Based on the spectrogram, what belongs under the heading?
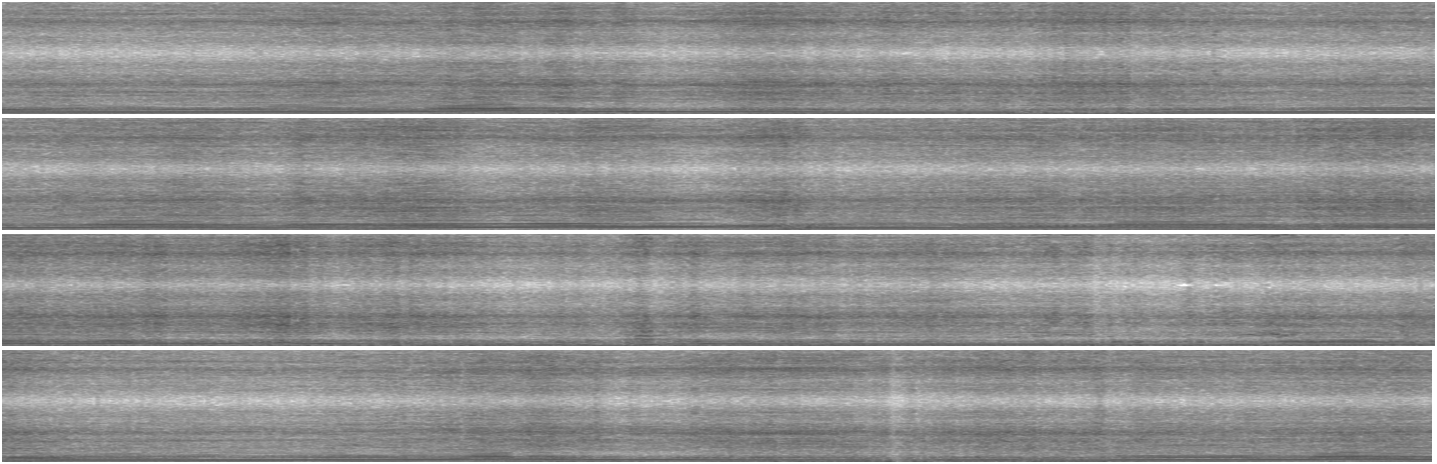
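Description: Car engine heard from inside the cabin, driven hard at high revs with the pitch slowly climbing under acceleration. The revs drop sharply and recover about eleven seconds in and again about seventeen seconds in, as at gear changes or lifting for a corner.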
